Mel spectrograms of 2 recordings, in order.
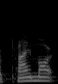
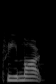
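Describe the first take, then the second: First: "Primark" said as PRY-mark; "Primark" starting like the word "pry"; alternative pronunciation. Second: "Primark" said as PREE-mark; "Primark" rhyming its start with "tree"; alternative pronunciation. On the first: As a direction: say "Primark" with a long I in the first syllable. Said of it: "or Primark here". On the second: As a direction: say "Primark" with an EE in the first syllable. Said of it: "Primark or Primark here". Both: Shown as a demonstration.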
